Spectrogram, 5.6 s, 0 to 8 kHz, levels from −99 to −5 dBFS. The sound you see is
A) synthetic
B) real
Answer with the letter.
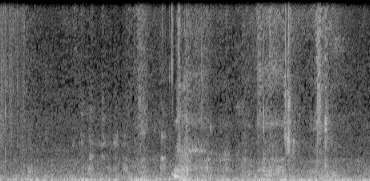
B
